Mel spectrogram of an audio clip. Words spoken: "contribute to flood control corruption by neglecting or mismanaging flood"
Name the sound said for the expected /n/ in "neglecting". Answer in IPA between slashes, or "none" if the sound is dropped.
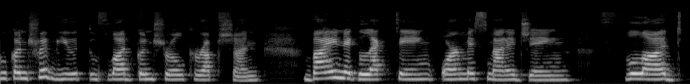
/n/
